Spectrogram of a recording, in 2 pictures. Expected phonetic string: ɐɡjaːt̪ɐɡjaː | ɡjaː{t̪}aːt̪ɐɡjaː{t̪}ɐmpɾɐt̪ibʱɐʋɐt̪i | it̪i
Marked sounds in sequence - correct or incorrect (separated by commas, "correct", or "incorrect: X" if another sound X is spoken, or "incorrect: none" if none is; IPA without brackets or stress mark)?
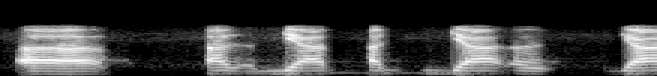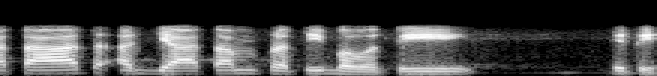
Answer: correct, correct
